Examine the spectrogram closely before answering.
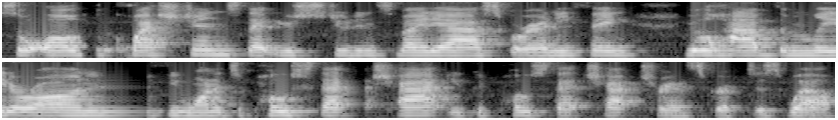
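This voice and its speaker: With hardly any pauses, a woman talks at a medium pitch and fairly even intonation while her loudness swings a lot. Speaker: teacher training colleagues on video conferencing. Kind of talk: tutorial. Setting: video call. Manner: fast.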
